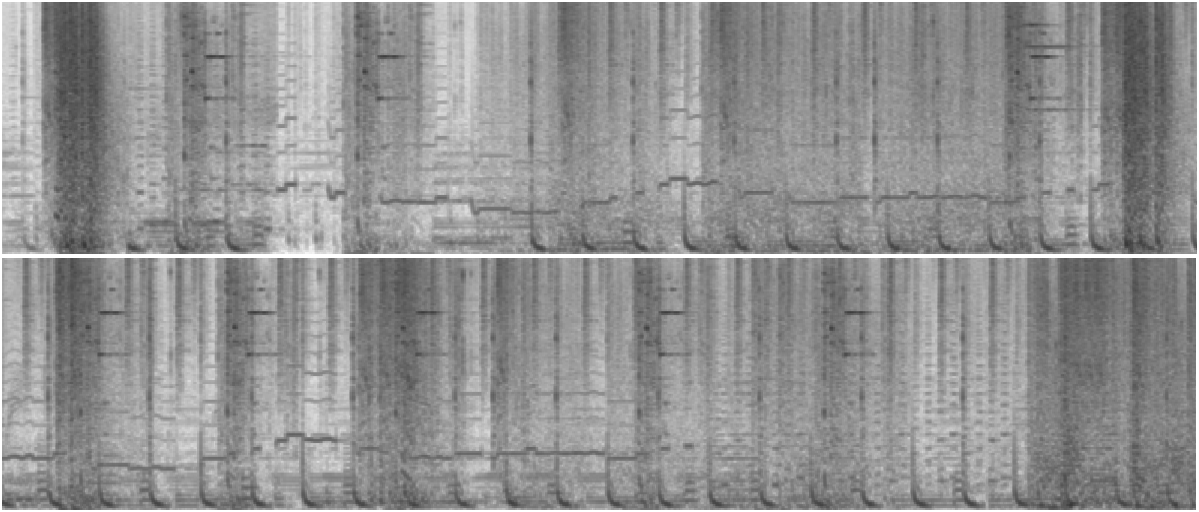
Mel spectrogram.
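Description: Rapid gunfire in a video game during a recoil test, sharp repeated shots in quick bursts with brief pauses, steady and close, over game background sounds.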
